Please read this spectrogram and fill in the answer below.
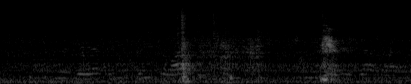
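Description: Mostly quiet, with two brief faint straining sounds from men locked in an arm-wrestling match, just under two seconds in and again a little after three seconds.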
